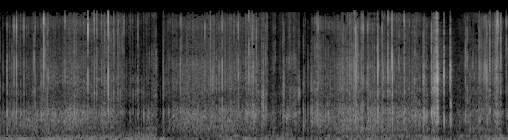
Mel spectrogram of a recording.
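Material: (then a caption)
Glitter. Long nails tap and scratch across the surface of a small black glitter-covered hard case, closed and lying flat. The result is a dense, bright, gritty scratching texture, like crinkling, broken by quick, sharp taps that die away almost instantly.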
